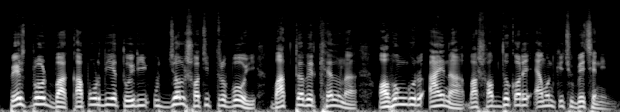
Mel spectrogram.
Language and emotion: Bengali, neutral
